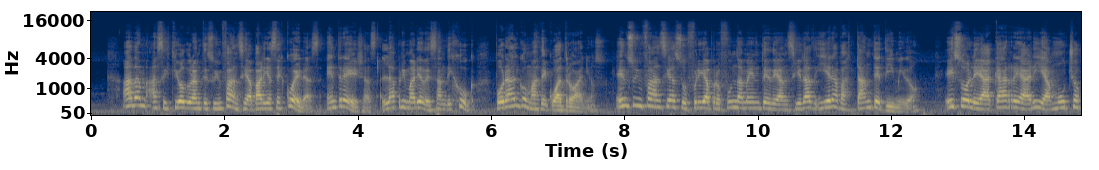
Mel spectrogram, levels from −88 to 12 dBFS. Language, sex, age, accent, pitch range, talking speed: Spanish, male, 20-39, Argentinian, 145-215 Hz, 145 wpm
